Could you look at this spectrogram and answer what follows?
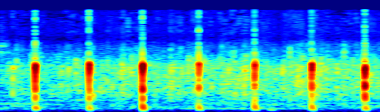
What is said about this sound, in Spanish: Vamos a darle un aplauso a esos.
